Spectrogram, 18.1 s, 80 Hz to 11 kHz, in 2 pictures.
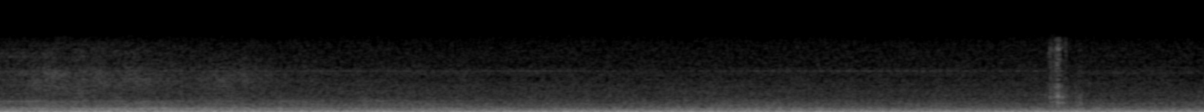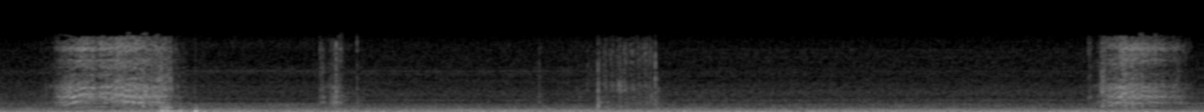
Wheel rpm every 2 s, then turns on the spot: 0, 0, 0, 0, 20, 10, 0, 0, 10.
none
